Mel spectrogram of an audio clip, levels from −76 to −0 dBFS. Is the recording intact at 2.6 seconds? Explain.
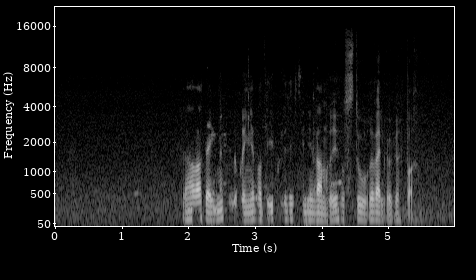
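No. From 2.55 to 2.83 s the speech is suppressed in double talk. With both sides talking at once, the echo canceller likely could not separate the talker from the loudspeaker echo, so it turned everything down. The voice dips by up to about 15 dB for roughly 0.3 s. Just before this, from 2.37 to 2.56 s, the other side's voice leaks through faintly, at about 15 dB below the speech.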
